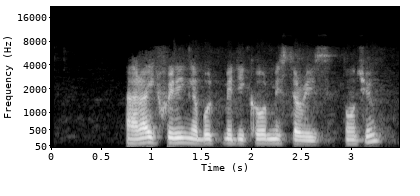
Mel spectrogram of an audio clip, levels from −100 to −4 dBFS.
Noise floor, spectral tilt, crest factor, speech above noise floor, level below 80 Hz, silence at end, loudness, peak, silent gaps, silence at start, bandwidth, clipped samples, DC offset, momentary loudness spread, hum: -77 dBFS; -7.5 dB/octave; 18 dB; 58 dB; -66 dBFS; 0.2 s; -20 LUFS; -2 dBFS; none; 0.75 s; 6.6 kHz; under 0.1%; under 0.1%; 10 LU; none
